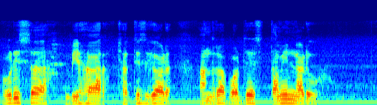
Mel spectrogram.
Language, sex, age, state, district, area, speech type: Odia, male, 45-60, Odisha, Balangir, urban, spontaneous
